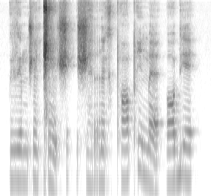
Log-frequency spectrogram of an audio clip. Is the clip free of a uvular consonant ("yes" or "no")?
yes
